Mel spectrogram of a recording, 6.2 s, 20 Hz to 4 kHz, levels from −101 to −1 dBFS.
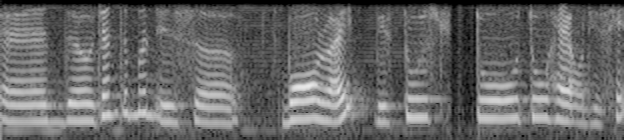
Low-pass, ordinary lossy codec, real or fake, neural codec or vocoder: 3.6 kHz; none; real; none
